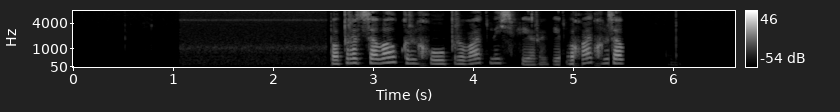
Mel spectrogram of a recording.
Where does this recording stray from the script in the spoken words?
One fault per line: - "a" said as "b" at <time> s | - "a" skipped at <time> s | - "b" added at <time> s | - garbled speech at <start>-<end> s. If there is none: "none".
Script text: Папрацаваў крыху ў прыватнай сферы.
- garbled speech at 4.8-5.5 s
